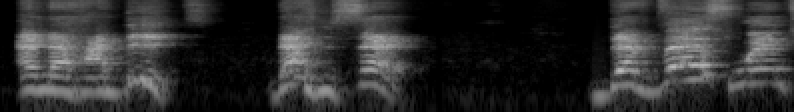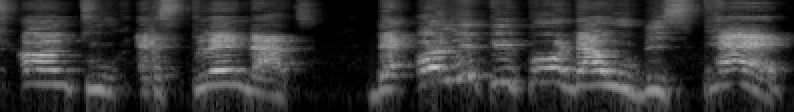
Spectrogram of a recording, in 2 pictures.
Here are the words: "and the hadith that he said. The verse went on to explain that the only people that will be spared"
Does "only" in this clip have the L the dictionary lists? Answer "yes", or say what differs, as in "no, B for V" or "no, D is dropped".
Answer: yes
